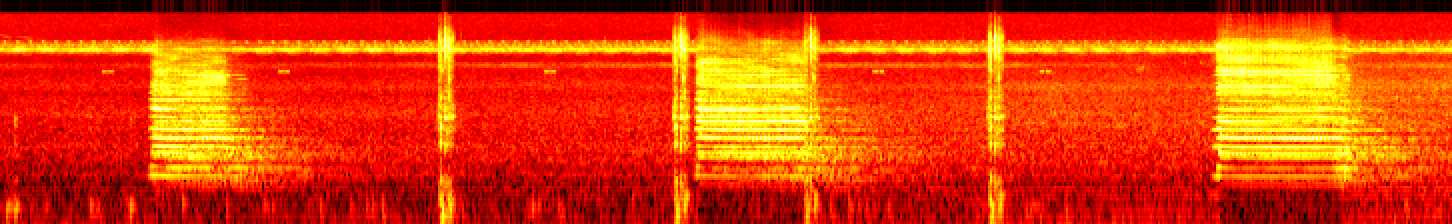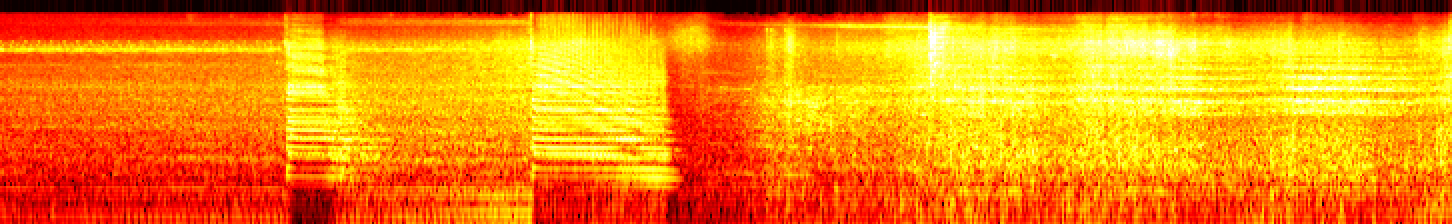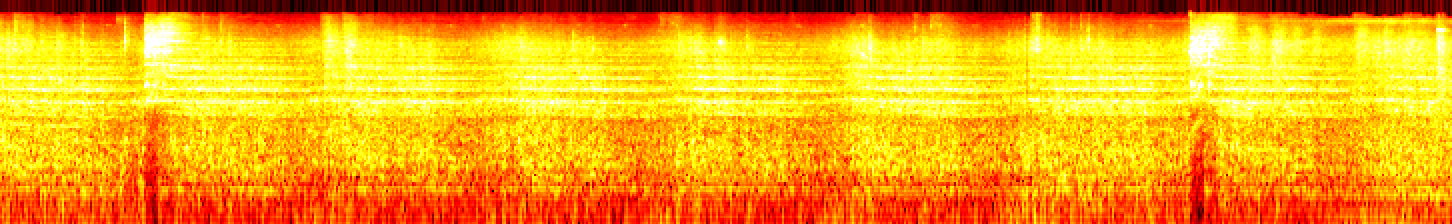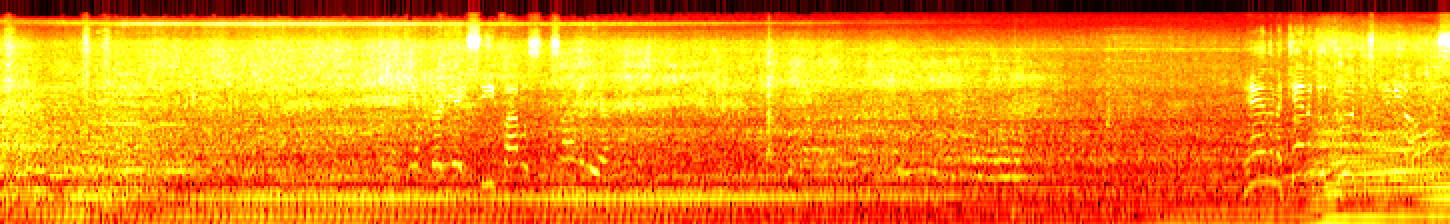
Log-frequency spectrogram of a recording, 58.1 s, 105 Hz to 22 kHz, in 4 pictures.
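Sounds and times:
train wheels clattering on rails: 0.0s - 1.6s, 2.2s - 5.8s, 6.7s - 7.1s, 9.7s - 10.8s, 14.2s - 52.7s, 53.9s - 58.0s
train horn blasts: 1.5s - 2.9s, 7.0s - 8.7s, 12.1s - 14.2s, 17.4s - 21.5s, 56.3s - 58.0s.

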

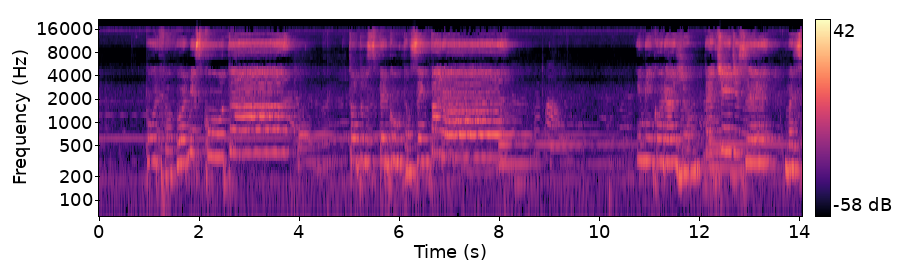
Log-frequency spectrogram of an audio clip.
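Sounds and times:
recorded musical accompaniment: 0.0s - 14.0s
young woman singing: 0.9s - 4.2s, 4.8s - 8.5s, 10.8s - 14.0s.

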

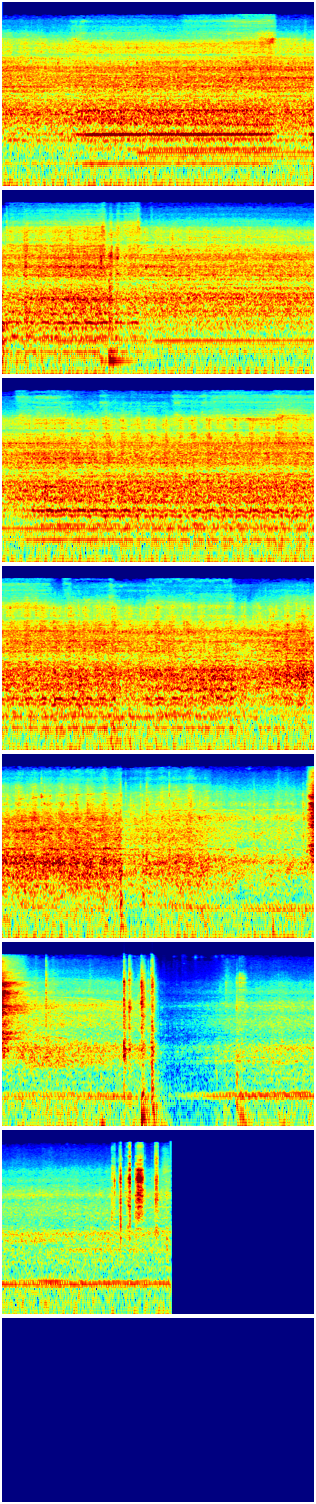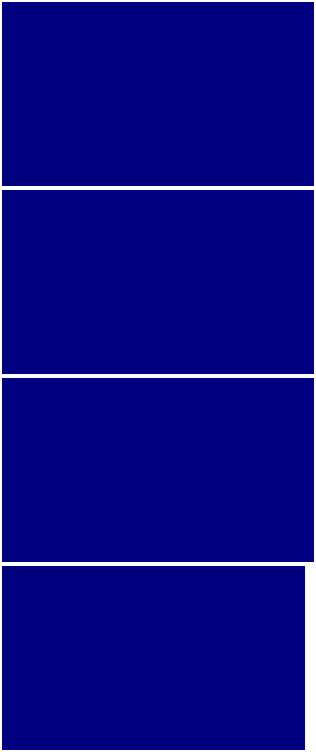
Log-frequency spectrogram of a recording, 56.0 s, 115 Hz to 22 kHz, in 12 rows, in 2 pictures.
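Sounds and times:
crane hydraulic whine: 0.0s - 25.2s
diesel lorry engine running: 0.0s - 30.6s
air hiss: 23.3s - 23.9s.

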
